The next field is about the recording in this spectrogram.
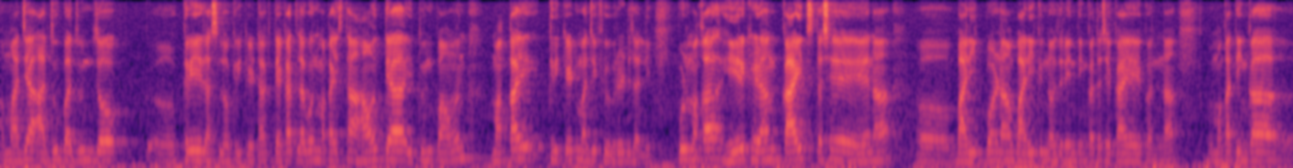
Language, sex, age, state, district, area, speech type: Goan Konkani, male, 18-30, Goa, Tiswadi, rural, spontaneous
